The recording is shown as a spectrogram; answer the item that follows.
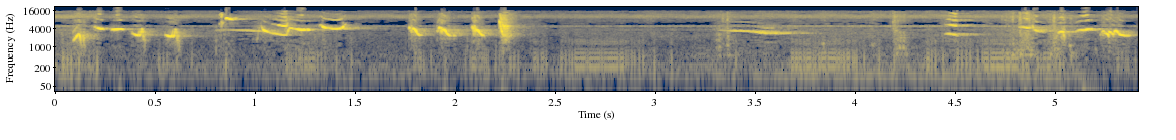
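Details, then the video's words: Greater green leafbird in vigorous song, used as a lure to get reluctant leafbirds singing: bursts of sharp whistled and slurred chirps, quick downward-swooping notes in clusters, a drawn-out whistle near the middle, over a faint steady high whine. "cucak ijo gacor masteran yang terampuh buat pancingan burung yang lagi susah bunyi"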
